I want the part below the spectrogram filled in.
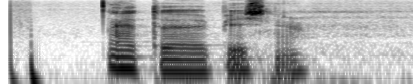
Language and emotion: Russian, neutral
